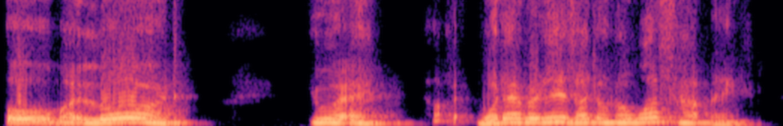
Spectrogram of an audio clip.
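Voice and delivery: high, loud, crying out; tearful plea. Acted. Parvati pleading to Lord Shiva, high and tearful. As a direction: plead through tears.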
